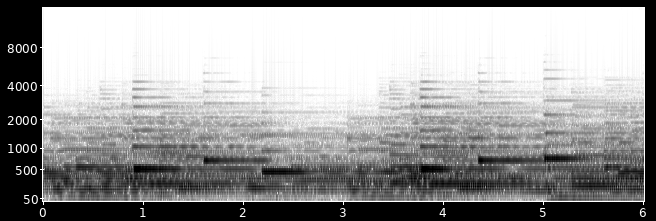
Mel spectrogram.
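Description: Background instrumental music led by piano, with held notes that overlap and change every second or so.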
